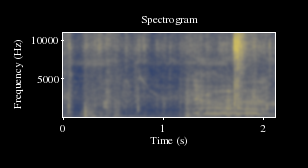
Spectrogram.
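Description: Totapuri goat bleating once, a single drawn-out call that starts a little over a second in.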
